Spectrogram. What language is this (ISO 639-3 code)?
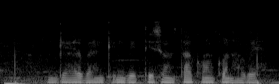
bho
